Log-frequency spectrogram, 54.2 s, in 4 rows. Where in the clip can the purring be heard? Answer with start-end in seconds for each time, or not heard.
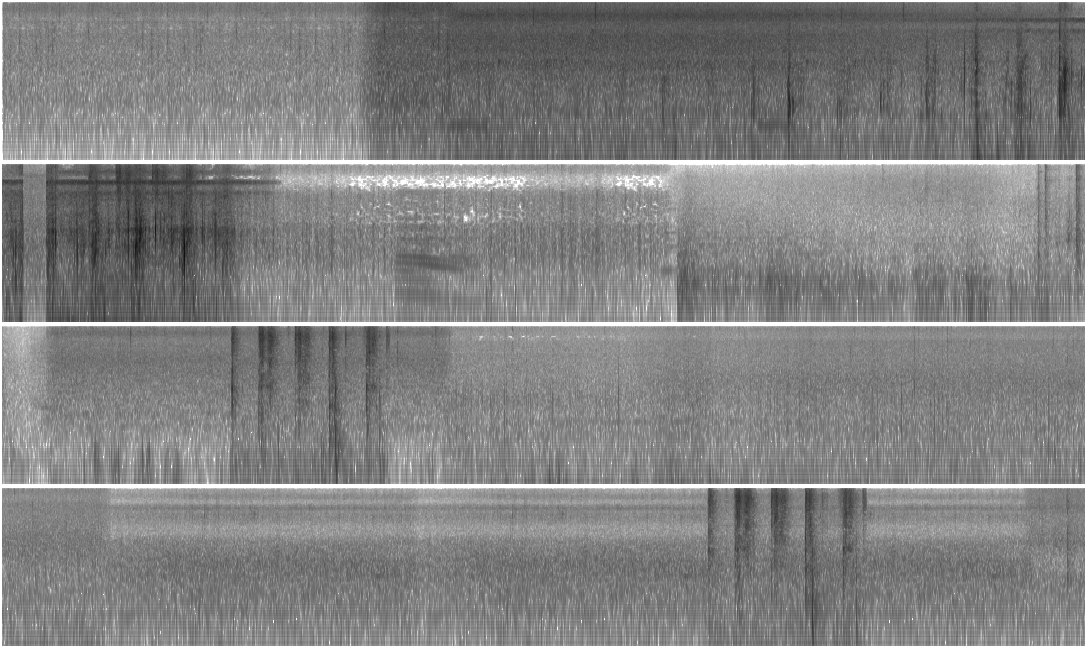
not heard.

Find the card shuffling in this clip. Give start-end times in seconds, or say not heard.
14.6-16.1, 29.9-31.9, 49.4-51.5.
